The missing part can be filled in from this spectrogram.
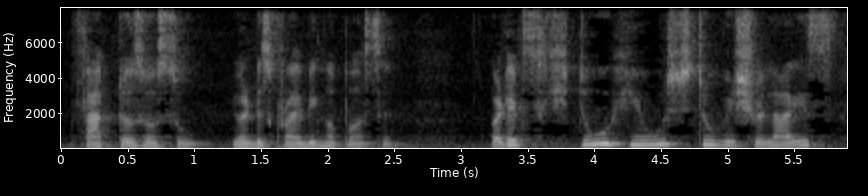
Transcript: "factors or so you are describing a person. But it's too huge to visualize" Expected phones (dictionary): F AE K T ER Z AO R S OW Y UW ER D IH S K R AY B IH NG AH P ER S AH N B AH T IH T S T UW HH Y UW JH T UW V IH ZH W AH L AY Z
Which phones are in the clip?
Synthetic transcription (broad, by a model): F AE K T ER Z AO L S OW Y UW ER D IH S K R AY B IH NG AH P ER S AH N B AH T IH T S T UW HH Y UW JH T UW V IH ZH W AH L AY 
